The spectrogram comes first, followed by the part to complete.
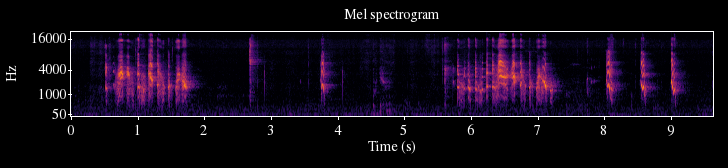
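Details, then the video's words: Pet cockatiel, hyperactive and excited at the sight of a sock, giving rapid scratchy chattering bursts with short sharp chirps in between, two long noisy runs separated by single clicks. "My cockatiel is talking to a sock again"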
